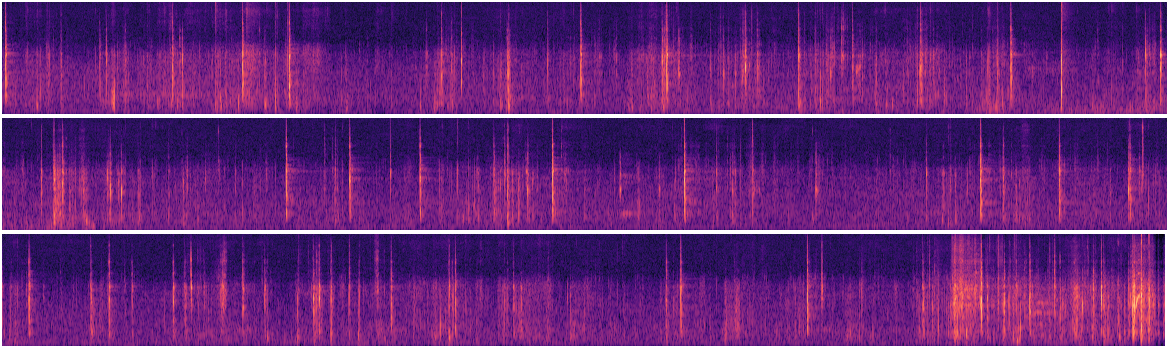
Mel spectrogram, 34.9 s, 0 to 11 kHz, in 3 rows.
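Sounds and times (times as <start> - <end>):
footsteps crunching on dry ground: 0.0 - 34.9.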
